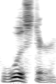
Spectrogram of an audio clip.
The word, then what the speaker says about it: Worcester: Worcester, Massachusetts.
